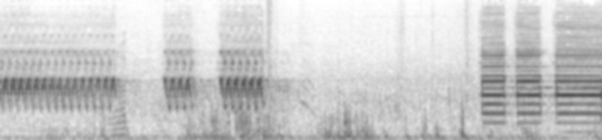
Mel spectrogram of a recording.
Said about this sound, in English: And that, I mean, I'm surprised Nunu didn't buck you when all the sirens were going off and that they hit your horse with their vehicle?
